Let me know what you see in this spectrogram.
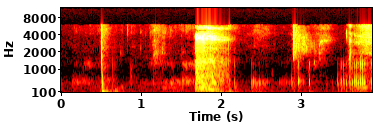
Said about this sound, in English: Take a sip of water.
